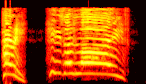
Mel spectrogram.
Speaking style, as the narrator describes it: The yell of shock

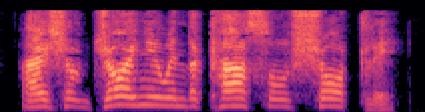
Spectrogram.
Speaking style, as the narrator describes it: he said in his high, cold voice

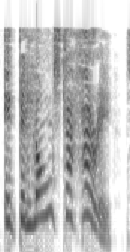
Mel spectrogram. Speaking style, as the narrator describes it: said Hermione hotly

